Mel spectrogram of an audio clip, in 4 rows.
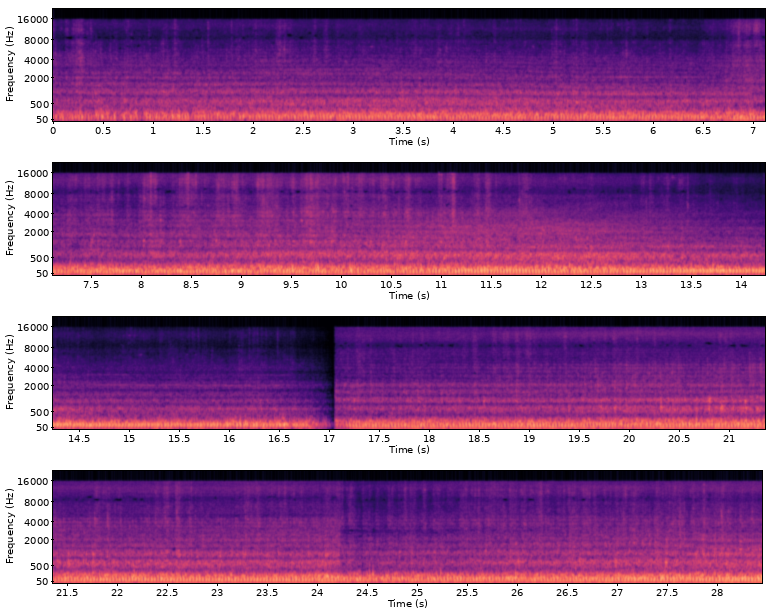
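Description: Fendt 209P tractor's diesel engine running steadily under load while pulling a belt merger through cut ryegrass. The sound drops out for a moment about two-thirds of the way through.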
